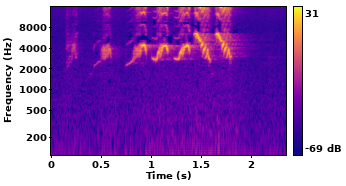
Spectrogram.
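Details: Double-collared seedeater singing the tui tui zel zel song style, used for training young birds: two short soft chirps, then a quick run of five bright, slurred whistled notes that sweep up and down. The background is quiet.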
